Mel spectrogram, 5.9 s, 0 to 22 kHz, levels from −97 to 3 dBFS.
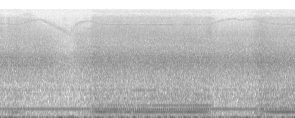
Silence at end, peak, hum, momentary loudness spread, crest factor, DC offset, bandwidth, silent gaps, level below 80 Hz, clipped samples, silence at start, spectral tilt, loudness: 0 s; -28 dBFS; none; 5 LU; 14 dB; under 0.1%; 16 kHz; none; -52 dBFS; under 0.1%; 0 s; -2.5 dB/octave; -42 LUFS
